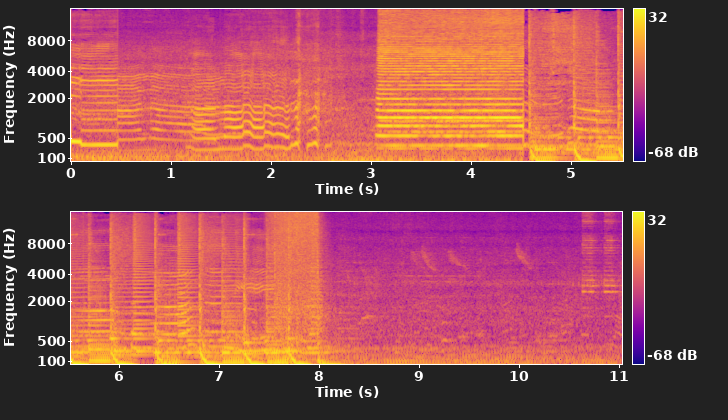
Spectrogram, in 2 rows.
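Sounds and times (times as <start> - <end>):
train horn blast: 3.0 - 4.6
electronic dance music: 4.5 - 8.3.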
